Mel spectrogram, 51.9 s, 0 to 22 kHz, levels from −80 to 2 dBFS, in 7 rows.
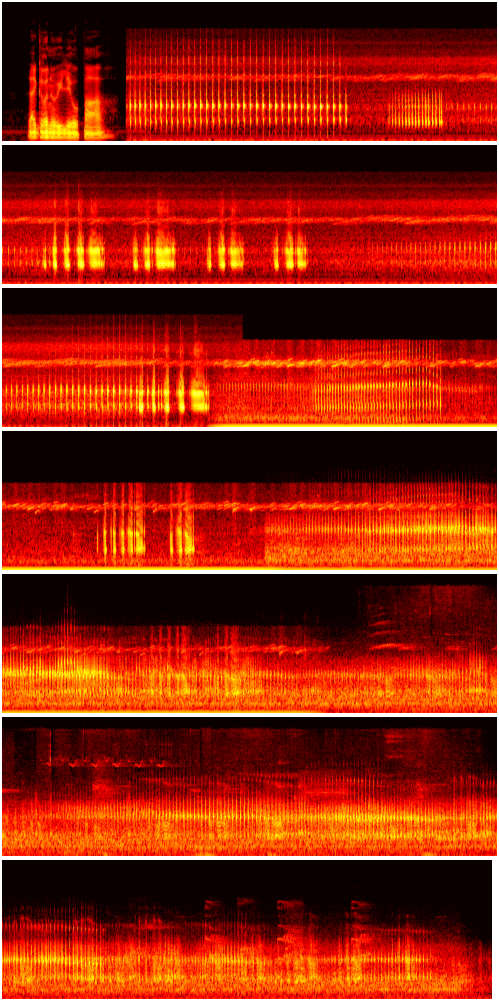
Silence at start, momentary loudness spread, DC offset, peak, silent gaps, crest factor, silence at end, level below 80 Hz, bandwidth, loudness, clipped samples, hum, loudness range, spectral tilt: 0 s; 15 LU; under 0.1%; 0 dBFS; none; 20 dB; 0 s; -48 dBFS; 16.5 kHz; -19 LUFS; under 0.1%; none; 10 LU; -4.5 dB/octave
